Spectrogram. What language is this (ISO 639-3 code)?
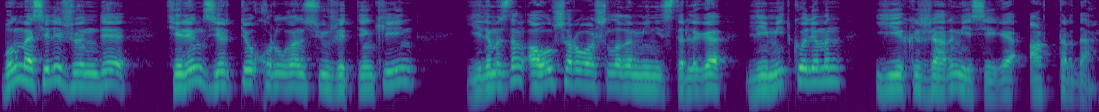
kaz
